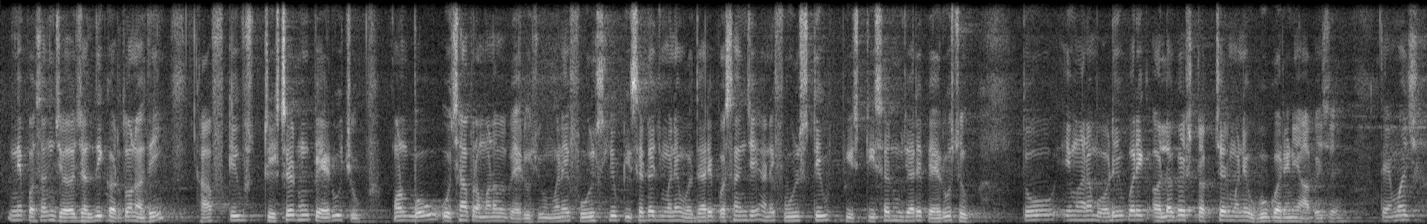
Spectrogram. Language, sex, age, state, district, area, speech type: Gujarati, male, 30-45, Gujarat, Ahmedabad, urban, spontaneous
